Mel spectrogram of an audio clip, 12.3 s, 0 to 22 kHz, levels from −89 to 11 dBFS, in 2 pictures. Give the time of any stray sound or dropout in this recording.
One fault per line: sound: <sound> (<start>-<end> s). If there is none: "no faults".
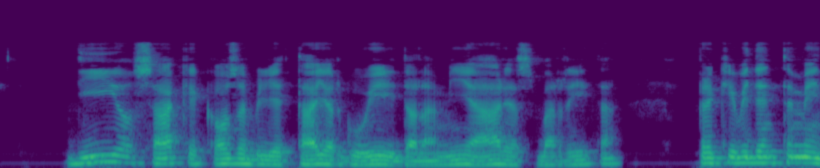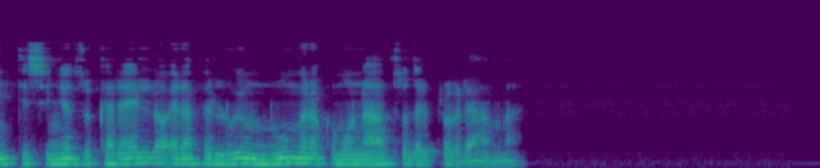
no faults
